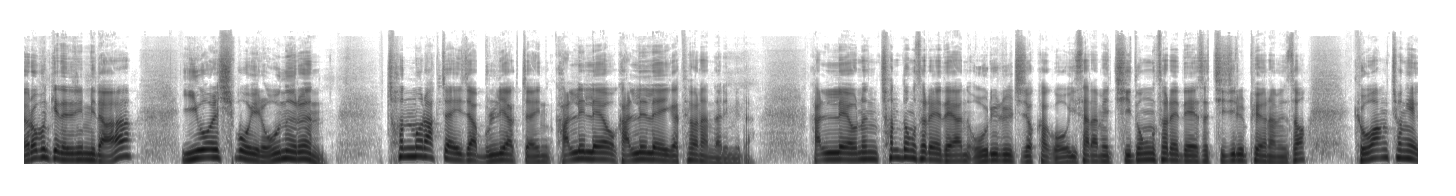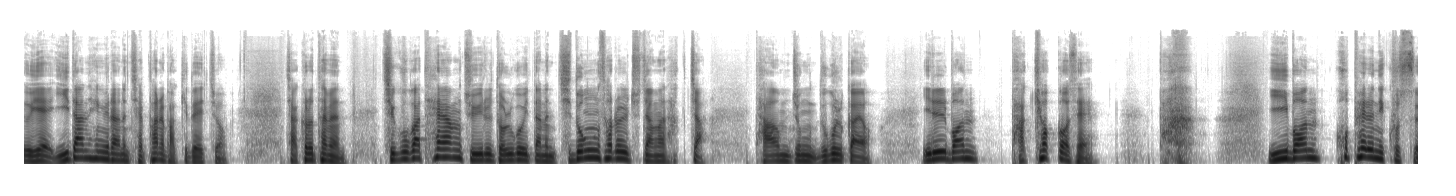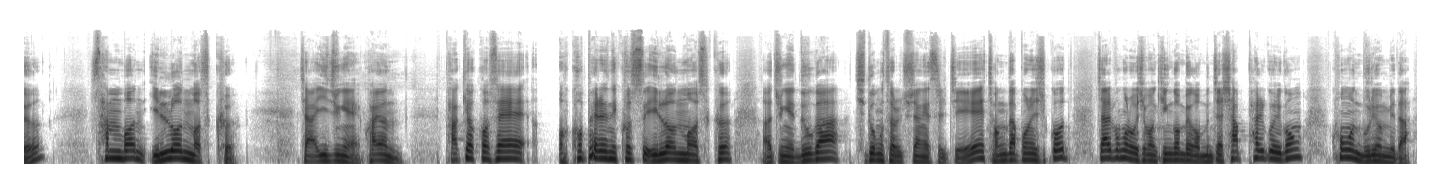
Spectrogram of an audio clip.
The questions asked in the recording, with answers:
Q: 자, 그렇다면 지구가 태양 주위를 돌고 있다는 지동설을 주장한 학자 다음 중 누굴까요?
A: 정답 바로 코페르니쿠스죠.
